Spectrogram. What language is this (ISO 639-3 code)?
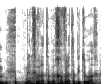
heb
